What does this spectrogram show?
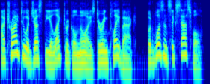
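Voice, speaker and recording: A man narrating a step-by-step software tutorial in a plain, measured instructional manner. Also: fairly high pitch, sing-song, slight background noise.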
